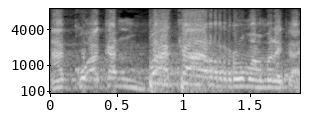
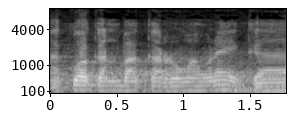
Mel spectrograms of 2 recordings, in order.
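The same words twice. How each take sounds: First: It is said in an angry tone. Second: It is said in a calm tone.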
